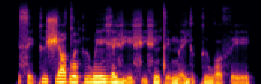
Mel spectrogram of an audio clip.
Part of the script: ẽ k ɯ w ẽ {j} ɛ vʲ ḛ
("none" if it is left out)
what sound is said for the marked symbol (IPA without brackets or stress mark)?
ɣ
